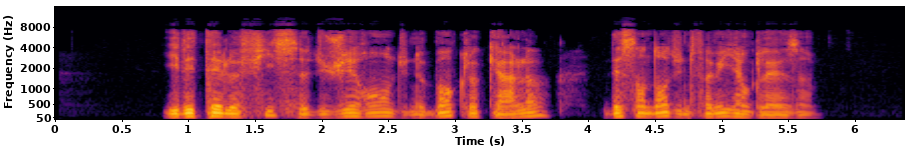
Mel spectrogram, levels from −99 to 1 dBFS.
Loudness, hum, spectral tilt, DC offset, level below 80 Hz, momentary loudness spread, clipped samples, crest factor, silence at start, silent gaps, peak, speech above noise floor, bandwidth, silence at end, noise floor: -21 LUFS; none; -4.5 dB/octave; under 0.1%; -46 dBFS; 9 LU; under 0.1%; 20 dB; 0.85 s; none; -2 dBFS; 61 dB; 9 kHz; 0.7 s; -82 dBFS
